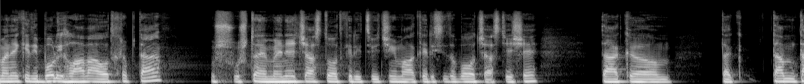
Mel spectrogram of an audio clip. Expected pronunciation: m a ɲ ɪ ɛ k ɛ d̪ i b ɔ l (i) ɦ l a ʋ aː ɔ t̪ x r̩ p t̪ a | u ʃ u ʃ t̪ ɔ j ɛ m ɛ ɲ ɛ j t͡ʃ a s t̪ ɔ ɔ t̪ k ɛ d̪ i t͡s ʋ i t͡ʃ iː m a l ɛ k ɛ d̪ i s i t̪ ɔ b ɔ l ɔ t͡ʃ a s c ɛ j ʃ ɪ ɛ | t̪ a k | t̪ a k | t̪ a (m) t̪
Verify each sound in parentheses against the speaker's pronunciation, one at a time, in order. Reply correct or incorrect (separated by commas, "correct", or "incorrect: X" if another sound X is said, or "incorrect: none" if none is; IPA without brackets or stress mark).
correct, correct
